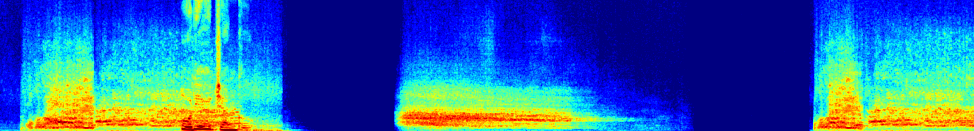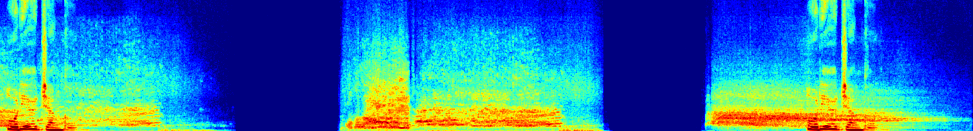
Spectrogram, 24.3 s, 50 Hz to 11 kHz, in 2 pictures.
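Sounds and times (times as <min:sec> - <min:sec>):
reverberant growly animal screeches: 0:00.3 - 0:03.6, 0:05.0 - 0:07.7, 0:10.2 - 0:15.0, 0:16.5 - 0:19.8, 0:21.0 - 0:24.2.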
